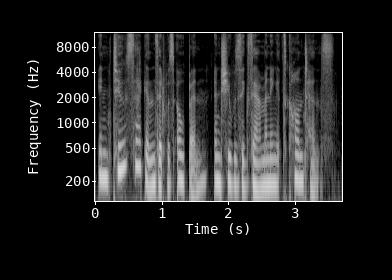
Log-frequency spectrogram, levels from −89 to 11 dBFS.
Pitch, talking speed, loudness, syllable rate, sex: 200 Hz, 195 wpm, -19 LUFS, 5.3 syllables/s, female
